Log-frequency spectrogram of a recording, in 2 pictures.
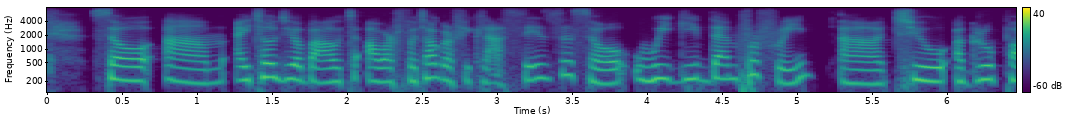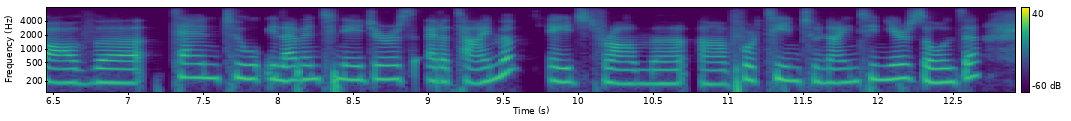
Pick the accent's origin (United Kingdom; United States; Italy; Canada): Italy; I worked for them as a sales agent in Italy, because I'm from Italy.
